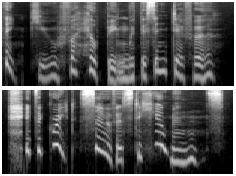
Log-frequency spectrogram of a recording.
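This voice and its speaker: A woman voicing a gentle, earnest male angel who speaks softly and formally. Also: mid-range voice, wildly swooping pitch, slow, no room sound, clean studio sound, heavily acted. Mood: tender. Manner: soft-spoken, formal, polite.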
